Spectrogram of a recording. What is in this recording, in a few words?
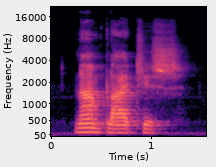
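"naamplaatjes", Dutch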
